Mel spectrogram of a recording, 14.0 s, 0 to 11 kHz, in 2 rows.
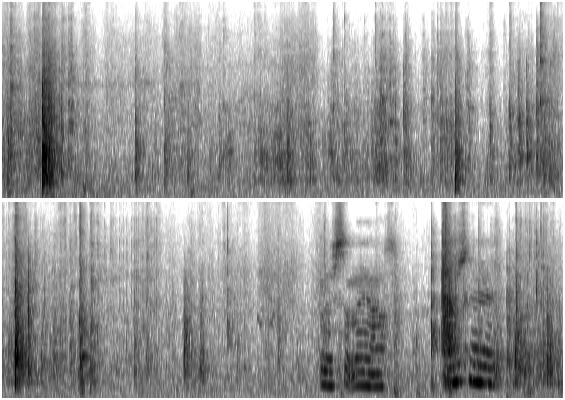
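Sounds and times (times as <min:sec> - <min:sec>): packaging rustling: 0:02.7 - 0:10.0.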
